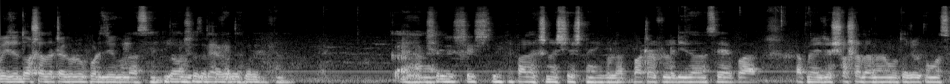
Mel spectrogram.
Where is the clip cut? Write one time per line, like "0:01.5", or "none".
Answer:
none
